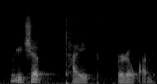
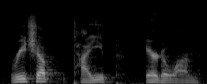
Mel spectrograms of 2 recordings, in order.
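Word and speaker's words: Recep Tayyip Erdoğan: talk about um the man of the hour reach up type erdogan this is the president of turkey reach up type erdogan i recommend that you learn how to say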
